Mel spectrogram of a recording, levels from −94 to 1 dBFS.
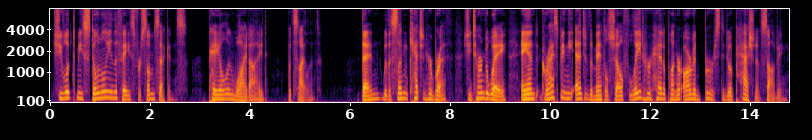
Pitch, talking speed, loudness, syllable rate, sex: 150 Hz, 195 wpm, -21 LUFS, 5.0 syllables/s, male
